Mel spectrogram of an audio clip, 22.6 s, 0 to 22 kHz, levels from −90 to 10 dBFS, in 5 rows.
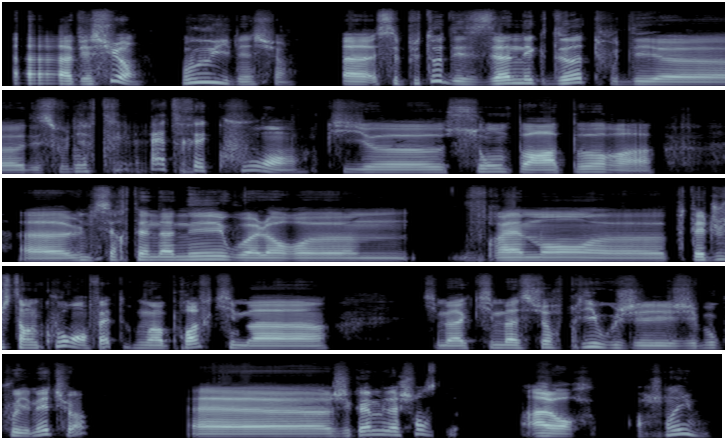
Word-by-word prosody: Ah 145 -3 +3
bien 125 0 -2
sûr, 120 -2 +3 0.2
oui, 190 +5 -3
oui, 190 -8 -2
bien 115 0 -6
sûr. 110 -1 -3 0.4
Heu, 120 -1 +6
c'est - - -1
plutôt 255 - -4
des 120 - -4
anecdotes 165 +4 +2
ou 120 - -13
des, 120 +2 -5
heu, 110 -2 -1
des 110 - -15
souvenirs 145 +8 -6
très 245 - -5
très 180 -5 -4
courts 175 - -5
qui, 120 -2 -8
heu, 120 0 -2
sont 140 +5 -5
par 115 -1 +3
rapport 125 0 +1
à, 100 - -3 0.8
heu, 110 - -3
une 125 - -9
certaine 130 +2 -1
année 145 +3 +2
ou 125 -5 -4
alors, 115 -1 +1
hem, 110 -1 -4 0.3
vraiment, 120 0 +1
heu, 110 0 -4
peut-être 135 - +1
juste 150 0 -2
un 135 -1 +3
cours 215 - -4
en - - 0
fait, - - -3
où 125 -1 -6
un 120 - +3
prof 150 +3 +1
qui 135 - -7
m'a 115 -1 +3 0.6
qui - - -13
m'a 115 0 +2
qui 135 - -7
m'a 130 -1 +2
surpris 150 +6 -3
ou 140 -6 -8
j'ai 120 -2 -2
j'ai 110 +1 -4
beaucoup 125 +1 -8
aimé, - - +1
tu - - -3
vois? - - -6 0.7
Heu, 115 +1 +5
j'ai 120 +2 -1
quand 175 - +3
même 190 - -7
la 170 - +3
chance 185 +2 -2
d - - -23 0.4
alors, 120 -3 +7 0.4
j'en 185 - -6
ai - - -4
eu - - -6
b, 165 - -18
120 Hz, 185 wpm, -25 LUFS, 115-140 Hz, 0.8 s, alors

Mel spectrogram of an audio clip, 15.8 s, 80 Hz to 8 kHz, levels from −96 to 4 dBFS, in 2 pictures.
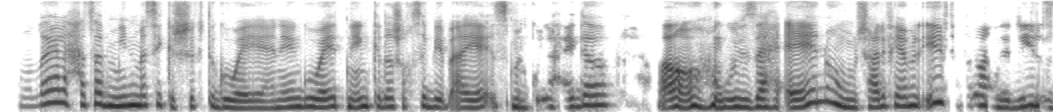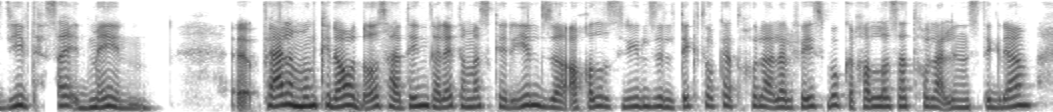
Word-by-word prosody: والله 235 +5 -9
على 325 +1 0
حسب 290 -1 -2
مين 250 +1 +5
ماسك 255 -1 -2
الشيفت 225 +3 -6
جوّايا. 200 -4 0
يعني 195 +3 -4
أنا 225 - +1
جوّايا 220 -1 +1
اتنين 230 0 0
كده، 225 -1 -4
شخص 225 +1 -7
بيبقى 200 -2 -3
يائس 215 +4 -4
من 210 -3 +1
كل 200 - -14
حاجة 255 +5 -2 0.4
آه، 240 -4 +4
وزهقان 210 - +1
ومش 215 - +1
عارف 230 +4 -2
يعمل 245 +1 +2
إيه، 330 +5 +2
فطبعًا 255 -3 -6
الreels 210 0 -2
دي 225 +7 +3
بتحسها 250 +1 -3
إدمان. 205 0 0 0.6
أ - - 0
فعلًا 255 +2 +6
ممكن 250 0 +6
أقعد 250 +2 +4
آه، - - +1
ساعتين 230 +2 +2
3 220 +2 -1
ماسكة 225 0 -3
reels. 235 +3 +2
أخلّص 205 +5 -2
reels 215 - -4 0.2
التيك 220 +1 -3
توك 245 +1 -6
أدخُل 240 0 -4
على 210 0 0
الفيسبوك، 230 +3 -3
أخلّص 225 +3 -1
أدخُل 230 -1 -3
على 205 - -2
الإنستجرام. 205 +5 -2
225 Hz, 185 wpm, -24 LUFS, 210-250 Hz, 0.6 s, فعلًا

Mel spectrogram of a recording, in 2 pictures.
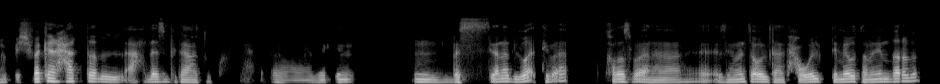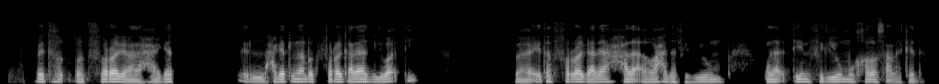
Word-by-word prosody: مش 110 - -7
فاكر 135 +2 +6
حتى 140 +1 +2
الأحداث 120 -1 0
بتاعته، 110 -3 -3 0.6
آه، 100 -2 -8
لكن 110 +1 -3 0.6
إمم، 110 -2 0
بس 110 -1 -3
أنا 135 +2 +5
دلوقتي 120 -3 +2
بقى - - -1 0.3
خلاص 120 +1 +2
بقى 110 - +2
أنا 105 +1 -3 0.3
زي 110 0 -3
ما 115 - +1
أنت 120 - -1
قُلت 120 -2 +5
أنا 105 - +1
اتحوّلت 120 +4 +2
180 125 0 +3
درجة، 145 +5 +3 0.6
بتف 120 +1 -1
باتفرّج 120 +3 +2
على 105 -2 +1
حاجات 115 +3 -2 0.7
الحاجات 110 +3 0
اللي 130 -1 +1
أنا - - -1
باتفرّج 120 0 +1
عليها 120 +2 +6
دلوقتي، 115 -2 -1 1.0
بقيت 110 +5 -1
أتفرّج 125 -1 +1
عليها 120 +2 +3
حلقة 115 -2 0
واحدة 110 -1 -1
في 105 0 -11
اليوم، 110 +2 -4 0.4
حلقتين 120 +2 -1
في 115 - -17
اليوم، 115 +2 0
وخلاص 110 -1 -2
على 100 0 -4
كده. 105 0 -7
115 Hz, 145 wpm, -23 LUFS, 110-125 Hz, 1.0 s, فاكر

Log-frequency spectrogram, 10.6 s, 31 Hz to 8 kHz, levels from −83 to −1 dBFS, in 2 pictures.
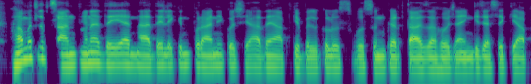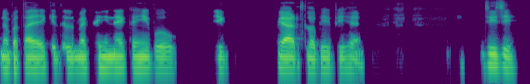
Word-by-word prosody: हाँ, 125 +3 +7
मतलब 175 0 +1
साँत्वना 115 +3 +3
दे 110 -1 +1
या 115 -1 +5
ना 105 -1 +3
दे 110 +2 0
लेकिन 115 +1 -2
पुरानी 110 0 +1
कुछ 105 -1 -4
यादें 100 0 0
आपकी 100 0 -1
बिल्कुल 100 +1 -1
उस 100 - -6
वो 95 0 -2
सुनकर 95 0 0
ताज़ा 90 +1 +5
हो 90 - +1
जाएँगी, 90 +2 0
जैसे 95 -1 0
कि 95 - -4
आपने 95 - -3
बताया 90 +1 +2
कि - - -7
दिल 90 - -4
में - - 0
कहीं 95 0 -3
न - - -2
कहीं 95 0 0
वो 90 -1 -2 0.5
एक - - -4 0.5
प्यार 90 -1 +5
तो 90 - -4
अभी 90 +2 -4
भी 90 - -5
है। 90 - -4 1.2
जी, 110 -1 0
जी। 95 -3 -3
100 Hz, 215 wpm, -23 LUFS, 90-110 Hz, 1.2 s, हाँ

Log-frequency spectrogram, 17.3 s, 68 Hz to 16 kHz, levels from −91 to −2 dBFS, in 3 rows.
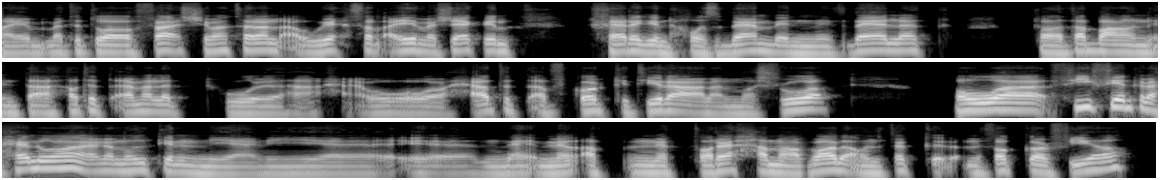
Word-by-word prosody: ما 115 +1 -2
تتوفقش 130 +3 +1
مثلًا 150 +1 +1
أو 120 - -3
يحصل 140 +1 -1
أي 145 +1 +3
مشاكل 140 +2 +1 0.4
خارج 130 0 +2
الحسبان 120 +4 0
بالنسبة 115 +3 +1
لك، 145 -1 0 0.5
فطبعًا 125 0 +2
أنت 115 -1 -4
حاطط 120 +3 -2
أملك 130 -3 -1 0.2
وح 110 -1 -6
وحاطط 110 -2 -2
أفكار 130 +5 0
كتيرة 135 +4 0
على 115 -5 +3
المشروع 135 - 0 0.7
هو 150 +1 +6
في 200 +1 0
فكرة 190 -4 +3
حلوة، 180 +2 +3
أنا 145 - 0
ممكن 140 -5 -2
يعني 105 +1 -6
آآ 110 0 -7
ن 110 +1 -3
ن - - +2
أق 115 -1 -1
نقترحها 120 +4 +1
مع 120 -3 +2
بعض 145 +5 +4
أو 115 - 0
نفكر 115 +6 -5
نفكر 125 +3 0
فيها، 155 - -1
125 Hz, 135 wpm, -23 LUFS, 110-145 Hz, 0.7 s, هو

